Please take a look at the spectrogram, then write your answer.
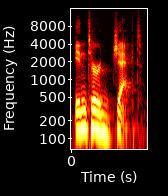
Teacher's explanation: In the word interject, we don't emphasize any syllable until the last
